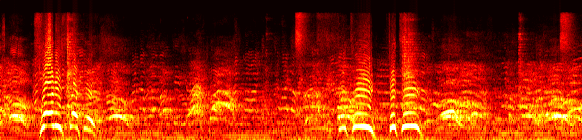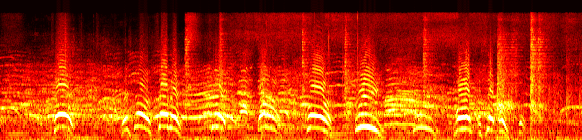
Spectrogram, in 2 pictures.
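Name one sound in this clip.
Several men shout loud encouragement nearby, in rapid bursts.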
